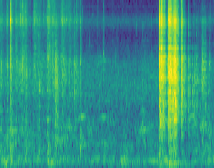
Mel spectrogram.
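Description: Fried chicken wings tipped from a bowl into a metal wok of sauce, with soft knocks as they land. A little past three seconds in comes a loud run of quick clattering strokes as a metal spoon scrapes and knocks against the wok to mix them.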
